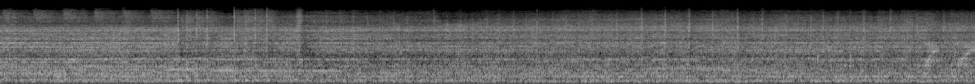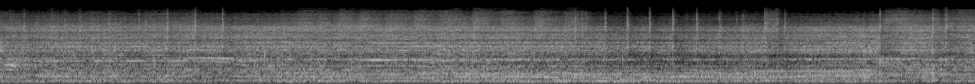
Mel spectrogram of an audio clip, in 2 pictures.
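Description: A heavy metal band playing live at stadium volume: distorted electric guitars and drums, loud and without a break, recorded from within the crowd.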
